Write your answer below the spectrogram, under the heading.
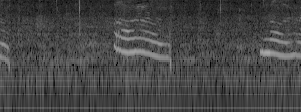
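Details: A stray cat asking for wet food, making about three clear meows separated by quiet gaps, each sliding downward in pitch, the middle one longest and wavering.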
